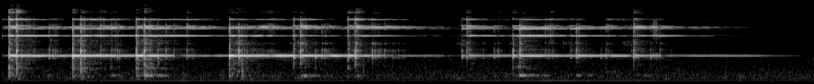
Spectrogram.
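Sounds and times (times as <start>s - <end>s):
Indian bells in Hyderabad: 0.0s - 8.1s.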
